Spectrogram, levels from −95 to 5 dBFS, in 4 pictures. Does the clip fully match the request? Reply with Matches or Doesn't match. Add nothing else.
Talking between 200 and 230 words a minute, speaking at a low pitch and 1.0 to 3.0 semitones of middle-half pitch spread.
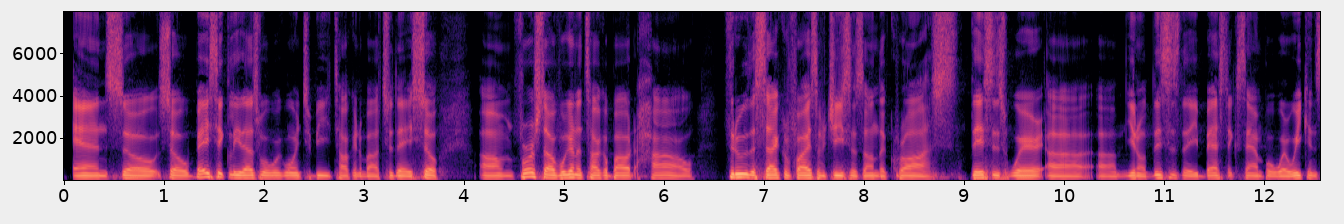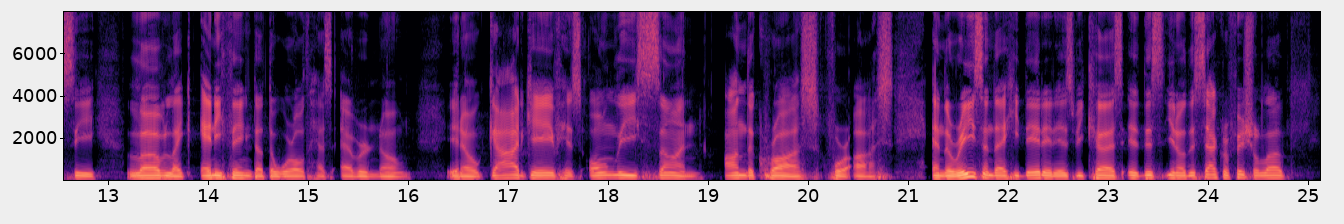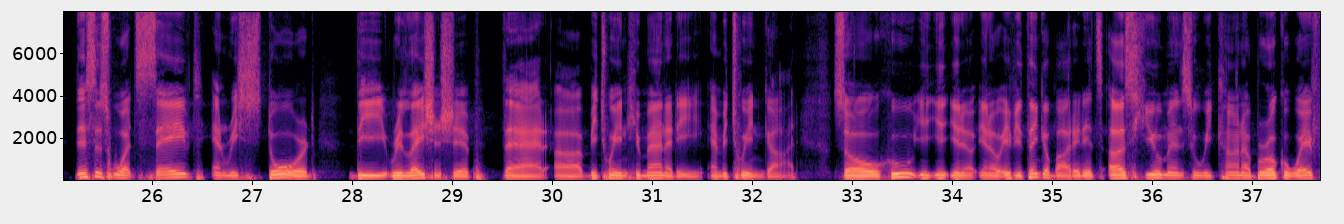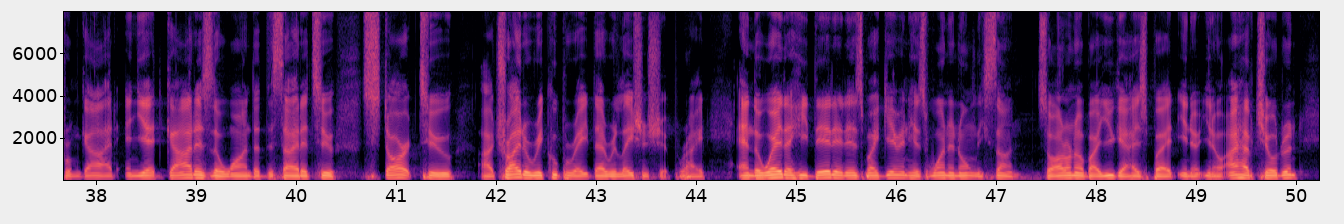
Matches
